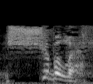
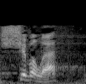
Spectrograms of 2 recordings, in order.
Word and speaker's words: Shibboleth: Shibboleth. Now, did you notice when I read the text, did you notice that there was a difference? The difference lies in an H.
